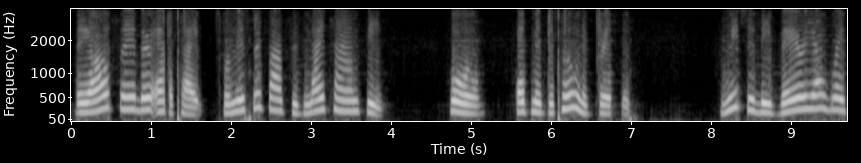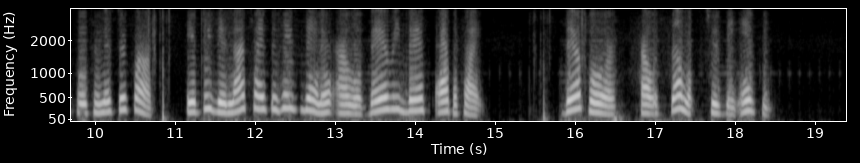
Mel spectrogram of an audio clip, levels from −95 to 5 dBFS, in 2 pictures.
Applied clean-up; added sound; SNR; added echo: neural separator model SepFormer WHAMR!.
